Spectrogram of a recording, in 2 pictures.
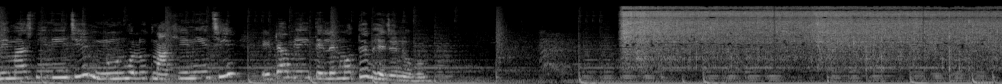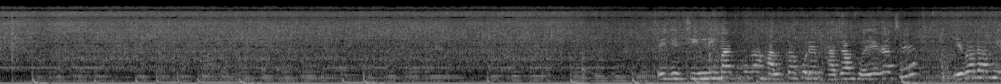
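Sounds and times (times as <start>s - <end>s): prawns sizzling in oil: 6.2s - 20.0s.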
